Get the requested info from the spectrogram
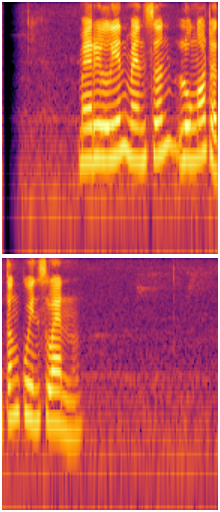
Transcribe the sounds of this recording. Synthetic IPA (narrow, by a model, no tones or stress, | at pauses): mɛɾilinmɛnsənluŋɔɖ̥ä̤t̪əŋkwinslɛn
